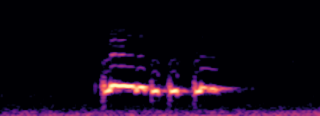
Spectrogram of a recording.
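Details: Local zebra dove with a clear, big voice, used as a lure for wild doves: one cooing phrase, a strong drawn-out first note followed by three short rolling notes, over a quiet low hum.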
